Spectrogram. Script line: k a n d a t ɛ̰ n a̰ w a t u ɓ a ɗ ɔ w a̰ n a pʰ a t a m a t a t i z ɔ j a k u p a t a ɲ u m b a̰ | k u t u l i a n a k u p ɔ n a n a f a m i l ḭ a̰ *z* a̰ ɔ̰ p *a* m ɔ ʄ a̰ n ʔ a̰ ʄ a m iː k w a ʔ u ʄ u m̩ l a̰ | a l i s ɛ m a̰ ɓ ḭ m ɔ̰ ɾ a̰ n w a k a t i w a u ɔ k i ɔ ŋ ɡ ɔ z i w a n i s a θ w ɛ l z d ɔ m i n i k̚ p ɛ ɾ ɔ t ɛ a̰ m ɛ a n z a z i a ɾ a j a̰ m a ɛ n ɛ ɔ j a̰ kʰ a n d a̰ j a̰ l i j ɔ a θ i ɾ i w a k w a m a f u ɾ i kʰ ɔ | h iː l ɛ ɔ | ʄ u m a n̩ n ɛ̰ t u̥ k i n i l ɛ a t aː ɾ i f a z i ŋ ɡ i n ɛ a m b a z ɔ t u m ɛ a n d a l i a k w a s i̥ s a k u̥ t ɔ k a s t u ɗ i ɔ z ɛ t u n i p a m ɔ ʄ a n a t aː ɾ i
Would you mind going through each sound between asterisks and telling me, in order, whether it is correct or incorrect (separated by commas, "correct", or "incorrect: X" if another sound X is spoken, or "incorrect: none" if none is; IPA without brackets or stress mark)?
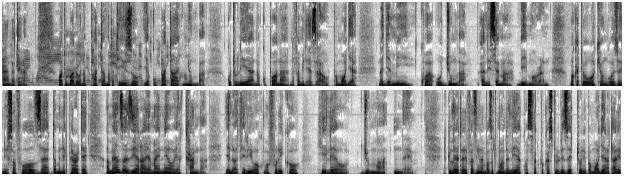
correct, correct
